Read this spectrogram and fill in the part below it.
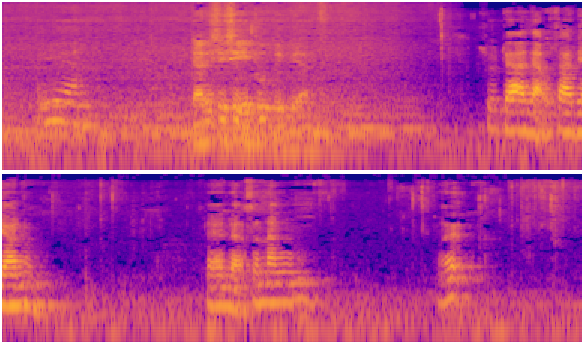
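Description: An elderly man speaks calmly and close by, in short bursts.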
